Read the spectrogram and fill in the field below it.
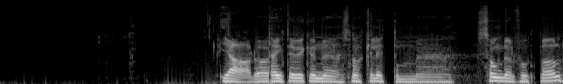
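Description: A filter restarted on every block runs throughout this speech recording, producing a 50 Hz buzz under the talker. Some processing filter is dropping its internal state at each block boundary and starting again from silence, so every block opens with a tiny transient. These arrive fifty times a second, which points to blocks about 20 ms long, and they fuse into a buzz that grows and shrinks with the loudness of the speech. Compressed frames skipped appear twice, at 2.69 to 2.94 s and at 3.97 to 4.05 s. At each point the speech jumps forward by roughly a tenth of a second because whole frames of the compressed stream were never played, either missing or rejected by the decoder as damaged.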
